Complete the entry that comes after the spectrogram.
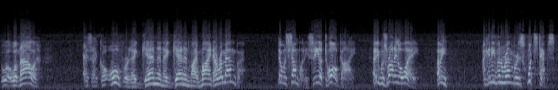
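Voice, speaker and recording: A desperate, rough-talking man accused of a crime in an old-time radio drama. His voice is fairly high and tense. He talks in slangy, insistent bursts and tends to stammer. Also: big pitch swings, fairly quick, bright, forceful tone, full character voice, rough recording. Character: nervous, desperate accused man, rough working-class talker.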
